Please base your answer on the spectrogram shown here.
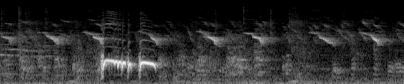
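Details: One loud, rolling coo phrase from a white zebra dove singing eagerly to call up rivals, made of a drawn-out note and two quick coos, while small birds keep chirping high and fast in the background.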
